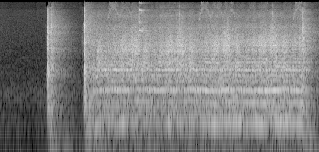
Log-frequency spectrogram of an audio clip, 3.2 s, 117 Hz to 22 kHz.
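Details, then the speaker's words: 1964 Chevy Impala, 283 V8 with Powerglide, off the road 28 years: steady starter whir about two seconds, cranking slowly, no firing; no start, ignition points and coil being checked. "don't sound good i need spinning fast but it's spinning i suppose"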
